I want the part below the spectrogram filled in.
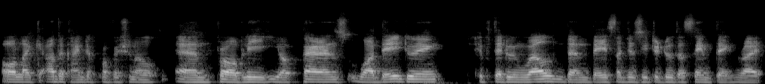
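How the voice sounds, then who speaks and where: A man hosting a podcast, interviewing a guest in a halting way full of "like"s and restarts. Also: on the low side, level tone, fairly bright tone, rough recording. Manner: halting, filler-heavy, many "like"s. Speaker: podcast host.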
